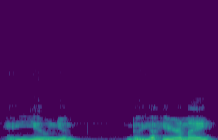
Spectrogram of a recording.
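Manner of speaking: slow, soft Southern drawl called across. A narrator's reading. Rebel picket calling softly across the river, slow drawl. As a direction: draw it out gently like a rebel picket. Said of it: "low and in a soft drawl".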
